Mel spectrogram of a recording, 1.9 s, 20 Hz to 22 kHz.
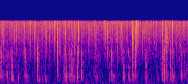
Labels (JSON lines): {"label": "biophony, sea urchins (Echinidae)", "recorder": "SoundTrap 600 or HydroMoth"}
